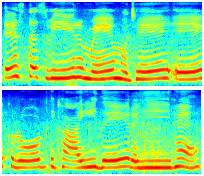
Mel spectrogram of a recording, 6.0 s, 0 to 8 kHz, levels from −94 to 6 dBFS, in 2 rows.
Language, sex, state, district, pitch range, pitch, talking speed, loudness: Hindi, female, Madhya Pradesh, Katni, 245-290 Hz, 270 Hz, 100 wpm, -9 LUFS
